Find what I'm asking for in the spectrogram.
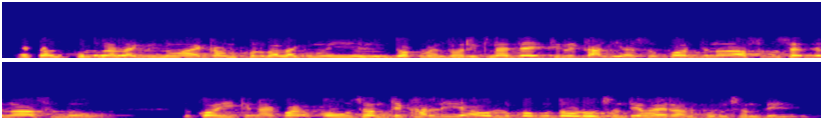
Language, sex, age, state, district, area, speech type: Odia, female, 45-60, Odisha, Sambalpur, rural, conversation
